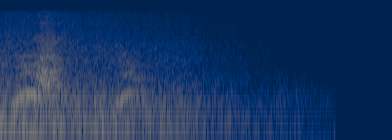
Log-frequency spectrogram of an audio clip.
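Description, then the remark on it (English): A person loudly imitates a dog's bark, followed by a lower, drawn-out moaning voice that trails off before stopping abruptly. The barking and moaning are an alarm warning friends that the Charlie Monsters have invaded the ranch. “I'll bark and you moan. Ready? Let her rip!”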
